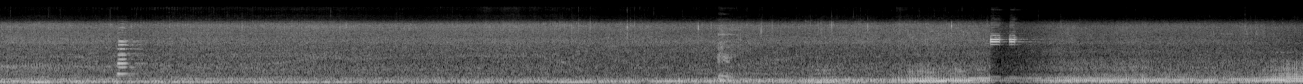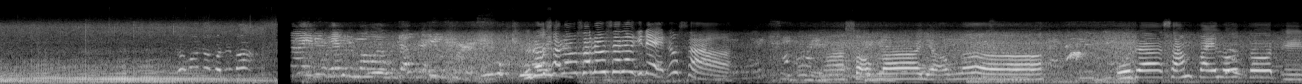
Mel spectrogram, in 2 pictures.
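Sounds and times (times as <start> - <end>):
vehicle engines running: 0.0 - 15.8
water splashing: 0.0 - 15.8
car horn honk: 1.2 - 1.5, 9.9 - 10.4.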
